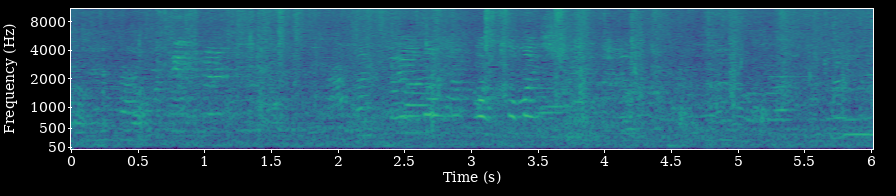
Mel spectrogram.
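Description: Indistinct voices of people talking in the background, with no clear words, over a steady outdoor hubbub.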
